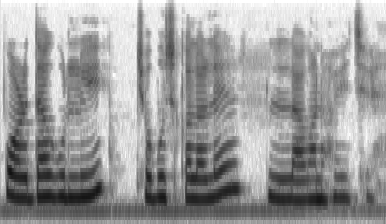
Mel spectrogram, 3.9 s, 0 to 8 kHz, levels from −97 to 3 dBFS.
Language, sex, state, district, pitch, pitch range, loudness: Bengali, female, West Bengal, Cooch Behar, 250 Hz, 235-260 Hz, -14 LUFS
